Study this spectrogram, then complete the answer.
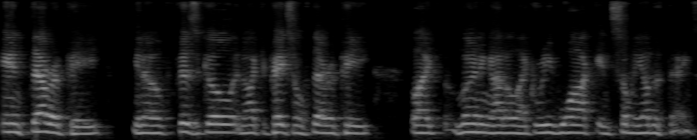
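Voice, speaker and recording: Speaking with an American accent, a man keeps a fairly high pitch, a moderate pace and monotone, flat intonation. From Boston, Massachusetts (East Boston). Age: 60s. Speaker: nonprofit executive. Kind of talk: interview.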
